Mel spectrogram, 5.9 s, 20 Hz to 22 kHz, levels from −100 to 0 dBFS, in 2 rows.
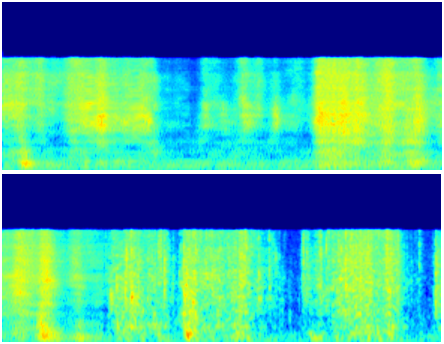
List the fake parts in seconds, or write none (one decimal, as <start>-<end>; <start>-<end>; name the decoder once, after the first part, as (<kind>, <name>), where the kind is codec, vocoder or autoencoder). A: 0.0-3.6 (vocoder, WaveNeXt)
